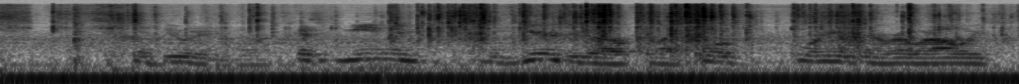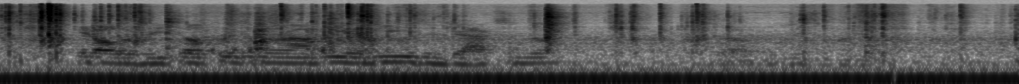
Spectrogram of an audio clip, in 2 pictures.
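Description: A baseball card pack's wrapper being torn open and crinkled by hand, with a scatter of crackles. Quiet speech runs underneath, and a steady low hum.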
